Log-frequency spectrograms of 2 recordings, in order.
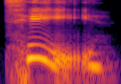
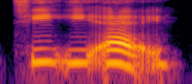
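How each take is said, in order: First: Said in the usual way. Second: T E A spelled letter by letter. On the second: Shown as a demonstration. Host spelling tea for listeners, letter by letter.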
